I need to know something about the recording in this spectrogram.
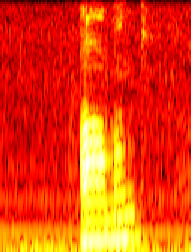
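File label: "almond", British, female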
